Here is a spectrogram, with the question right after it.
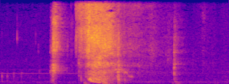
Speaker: Voy a estornudar. Ay, perdón. Otra vez. Necesito estornudar. Ahí viene.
